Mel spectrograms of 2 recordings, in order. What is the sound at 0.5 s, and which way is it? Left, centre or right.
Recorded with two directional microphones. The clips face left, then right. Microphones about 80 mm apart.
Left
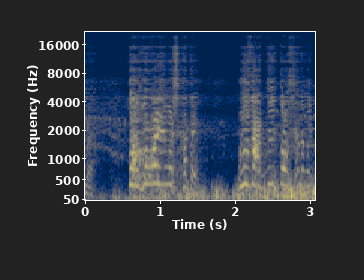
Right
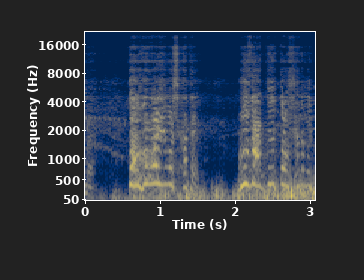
A man's voice, left.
